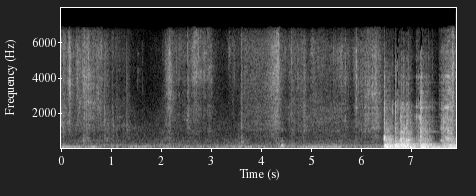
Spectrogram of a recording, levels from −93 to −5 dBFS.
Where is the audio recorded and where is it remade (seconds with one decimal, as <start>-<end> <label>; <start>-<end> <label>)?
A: 0.0-7.9 recorded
